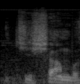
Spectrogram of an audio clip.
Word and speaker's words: Chishambo: écrire le prénom, Tchishambo, c'est avec CI, mais ils ont voulu mettre TCH. Bon, ça s'écrit dans certaines provinces de la République démocratique du Congo, mais pas chez nous. Chez nous, Tchi, c'est CI, comme le Tchi latin pour ceux qui ont fait les littéraires.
